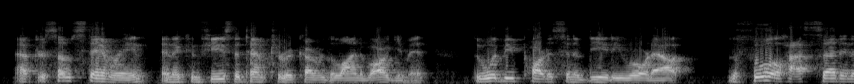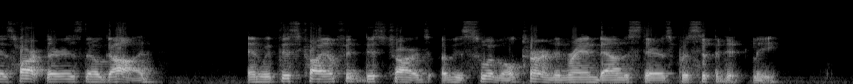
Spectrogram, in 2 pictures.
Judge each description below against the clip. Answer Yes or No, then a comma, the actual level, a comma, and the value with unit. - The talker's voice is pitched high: No, low, 110 Hz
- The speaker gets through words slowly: No, average, 165 wpm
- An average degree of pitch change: Yes, average, 3.4 semitones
